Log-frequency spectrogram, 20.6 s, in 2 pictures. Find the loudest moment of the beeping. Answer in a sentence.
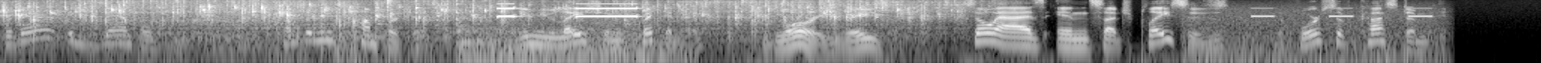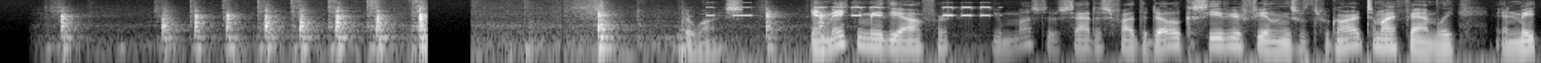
The loudest moment of the beeping is at 4 seconds.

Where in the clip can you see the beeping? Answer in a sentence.
You can hear the beeping from 3.0 to 4.5 s, from 7.8 to 9.7 s and from 14.9 to 16.9 s.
